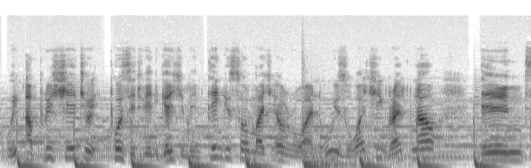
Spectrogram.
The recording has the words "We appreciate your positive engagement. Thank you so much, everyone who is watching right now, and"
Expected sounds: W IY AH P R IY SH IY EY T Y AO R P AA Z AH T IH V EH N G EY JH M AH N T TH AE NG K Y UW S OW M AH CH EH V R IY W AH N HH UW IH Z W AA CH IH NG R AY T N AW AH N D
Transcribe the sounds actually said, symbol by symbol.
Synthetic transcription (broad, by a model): W IY AH P R IY SH IY EY T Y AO P AA Z AH T IH V EH N G EY JH M AH N T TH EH NG K Y UW S OW M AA CH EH V R IY W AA N HH UW IH Z W AA CH IH NG R AY T N AW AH N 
